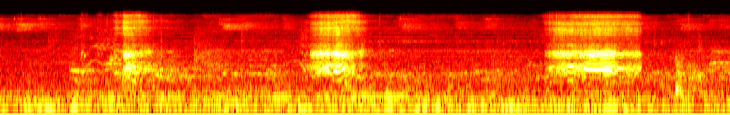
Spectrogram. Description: This kid ain't big but sounds like a pig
